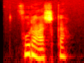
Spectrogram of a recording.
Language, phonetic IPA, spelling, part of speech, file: Russian, [fʊˈraʂkə], фуражка, noun, Ru-фуражка.ogg
- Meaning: 1. peaked cap, combination cap, forage cap 2. service cap, wheel cap, combination cover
